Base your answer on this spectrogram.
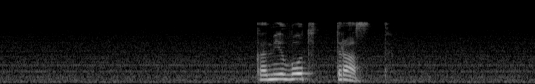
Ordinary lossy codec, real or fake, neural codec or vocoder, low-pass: none; real; none; 7.2 kHz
